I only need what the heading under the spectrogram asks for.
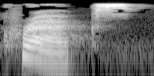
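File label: "cracks", English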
